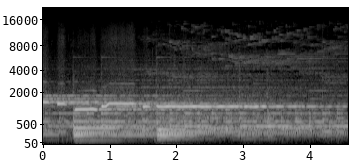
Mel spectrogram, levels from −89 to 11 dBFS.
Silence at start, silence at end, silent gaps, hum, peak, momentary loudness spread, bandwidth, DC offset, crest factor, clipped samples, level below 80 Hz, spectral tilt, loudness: 0 s; 0 s; none; none; -10 dBFS; 9 LU; 14.5 kHz; under 0.1%; 14 dB; under 0.1%; -84 dBFS; -5.5 dB/octave; -24 LUFS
